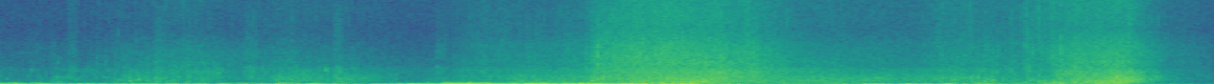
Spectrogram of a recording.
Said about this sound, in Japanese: ちょっとね、今日本当に風が強いので ちょっと聞こえるかな。ちょっと今度水辺の方に近づいてみましょうか。波の音ですね。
